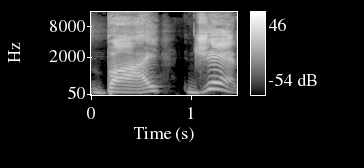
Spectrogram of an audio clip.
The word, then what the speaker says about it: Bijan: It's not Bijan. It's bi. Let me repeat this. It's bi as in bi-weekly. You don't say bi-weekly, bi-weekly, bi-weekly. And Jan, take a look, Jan, it's basic English. Jan as in ran, as in tan, as in fan. It's by Jan.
